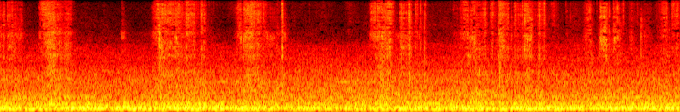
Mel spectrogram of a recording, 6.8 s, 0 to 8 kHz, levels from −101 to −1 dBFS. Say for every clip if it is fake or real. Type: fake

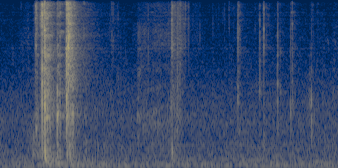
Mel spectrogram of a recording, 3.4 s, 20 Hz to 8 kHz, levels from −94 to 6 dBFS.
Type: fake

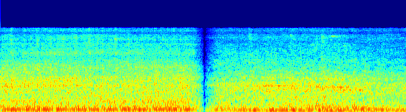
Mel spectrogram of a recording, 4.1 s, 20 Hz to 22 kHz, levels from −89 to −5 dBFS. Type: real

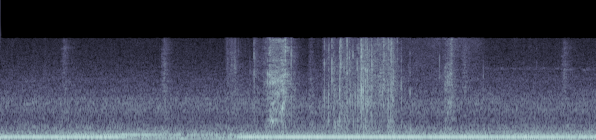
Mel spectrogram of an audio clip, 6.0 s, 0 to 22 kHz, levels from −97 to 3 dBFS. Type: real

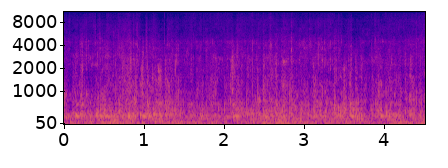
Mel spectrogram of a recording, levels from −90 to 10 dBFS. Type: fake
